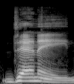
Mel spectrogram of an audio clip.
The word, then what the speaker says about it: Denis: The original song was Denise, D-N-I-S-E. They dropped the E and they made the S silent a la Francais, pronouncing it Denny.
